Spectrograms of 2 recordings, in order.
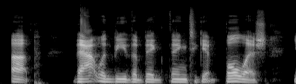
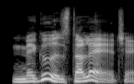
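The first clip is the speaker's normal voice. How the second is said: Italian-style Spanish; 3 semitones higher, slower than usual. Retold or imitated. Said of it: "he speaks Spanish like he's Italian".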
